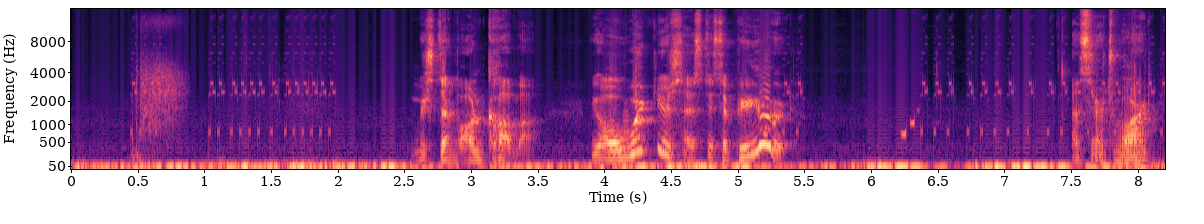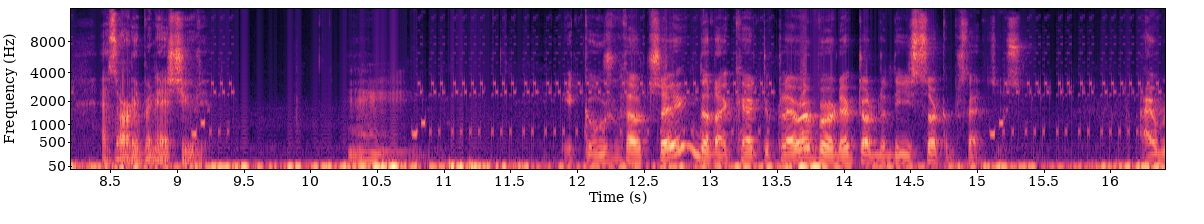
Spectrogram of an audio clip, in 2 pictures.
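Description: Short electronic beeps tick rapidly in bursts.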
